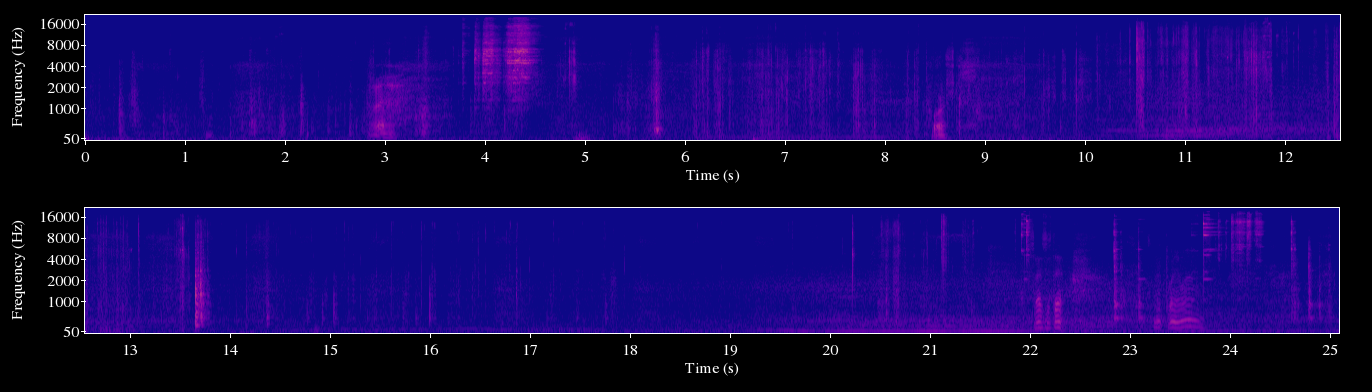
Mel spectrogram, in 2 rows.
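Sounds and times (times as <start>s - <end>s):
hand tools rustling and clinking: 3.7s - 5.0s, 9.8s - 13.8s, 20.2s - 25.0s.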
